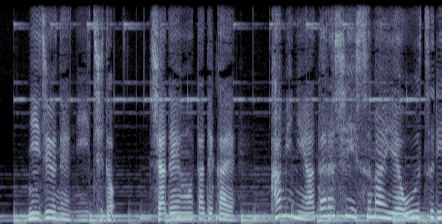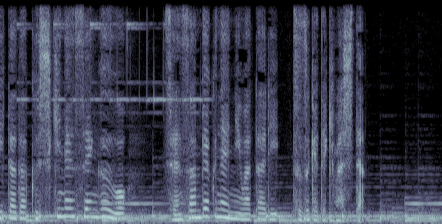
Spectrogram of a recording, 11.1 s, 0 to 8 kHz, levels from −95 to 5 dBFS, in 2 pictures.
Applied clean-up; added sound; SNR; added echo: none; Bell; 19 dB; none.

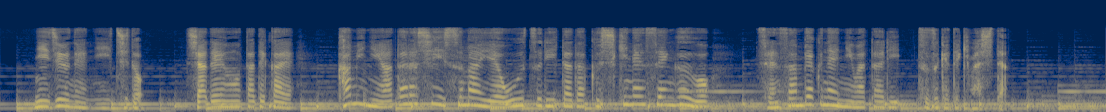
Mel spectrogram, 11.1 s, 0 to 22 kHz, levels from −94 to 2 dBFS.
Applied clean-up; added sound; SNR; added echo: none; none; none; none.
